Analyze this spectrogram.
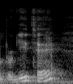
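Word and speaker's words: Birgitte: so I guess um I'm gonna say it like they say it in OverWatch so brigite and um then uh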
